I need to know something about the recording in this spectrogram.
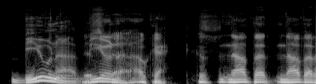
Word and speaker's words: Buena Vista: It's pronounced Buena Vista.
